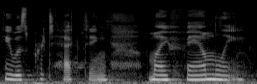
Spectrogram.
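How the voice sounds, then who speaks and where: An actress playing an earnest yet sly fortune-telling witch in an audio drama, with a soft way of speaking. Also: mid-range voice, monotone, measured pace, vocal fry, rough recording. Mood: worried, reproachful.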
